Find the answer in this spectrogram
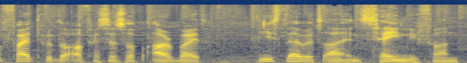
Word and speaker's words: Arbeit: Arbeit, or as it's pronounced in German, Arbeit, being the German word for work.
